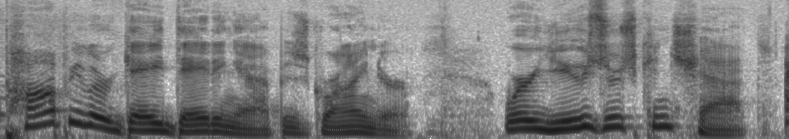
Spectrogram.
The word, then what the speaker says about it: Grindr: Grindr.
